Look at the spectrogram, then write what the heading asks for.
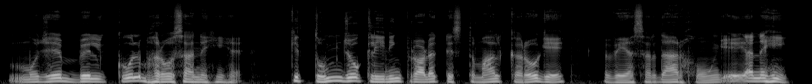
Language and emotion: Hindi, fearful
